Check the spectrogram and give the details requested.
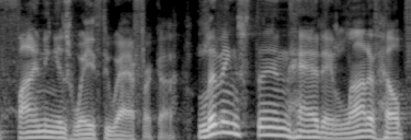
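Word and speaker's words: Livingstone: name pronounced both living living ston and living Stone but I believe the correct pronunciation is Livingston even though the name ends with an E he was born on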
